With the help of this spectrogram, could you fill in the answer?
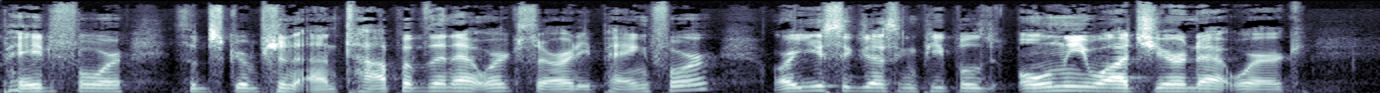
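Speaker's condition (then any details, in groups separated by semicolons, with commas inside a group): No condition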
